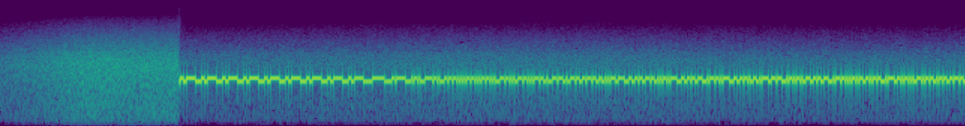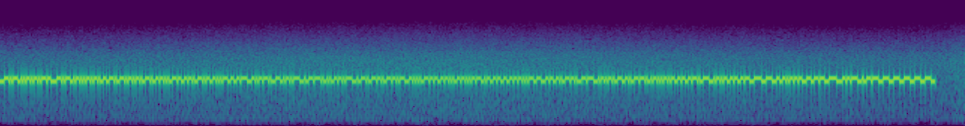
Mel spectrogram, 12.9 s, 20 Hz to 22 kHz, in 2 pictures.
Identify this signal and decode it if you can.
NAVTEX (SITOR-B), 100 baud, 170 Hz shift, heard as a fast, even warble, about 1650 Hz centre. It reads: PERO FUNDAMENTALMENTE, FUE EL LENGUAJE LA PRINCIPAL ENSENANZA.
